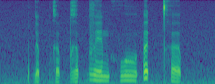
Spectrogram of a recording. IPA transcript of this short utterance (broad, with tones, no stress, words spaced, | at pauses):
ɗə˨˩p̚kə˨˩p̚ɣə˦˥p̚ ve˧m hwu˨˦ʔə˦˥t̚ t̪ʰə˨˩p̚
